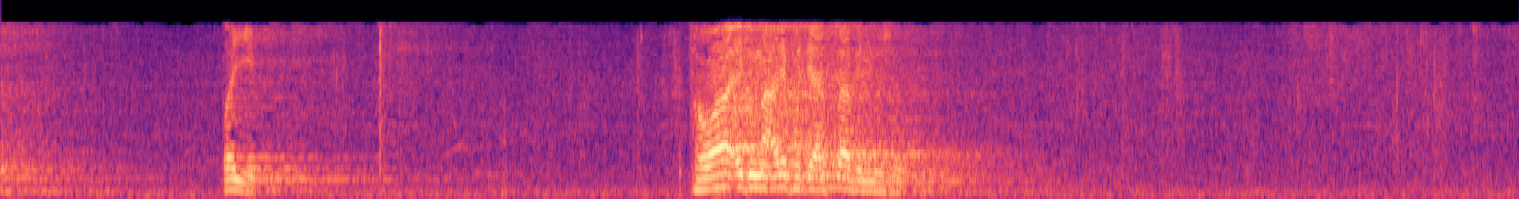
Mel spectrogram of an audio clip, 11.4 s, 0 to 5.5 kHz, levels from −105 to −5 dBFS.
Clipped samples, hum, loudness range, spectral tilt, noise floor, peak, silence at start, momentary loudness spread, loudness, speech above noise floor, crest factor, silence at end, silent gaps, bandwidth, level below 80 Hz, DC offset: under 0.1%; none; 18 LU; -9.5 dB/octave; -46 dBFS; -2 dBFS; 0 s; 29 LU; -16 LUFS; 31 dB; 20 dB; 3.95 s; none; 4.1 kHz; -52 dBFS; under 0.1%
